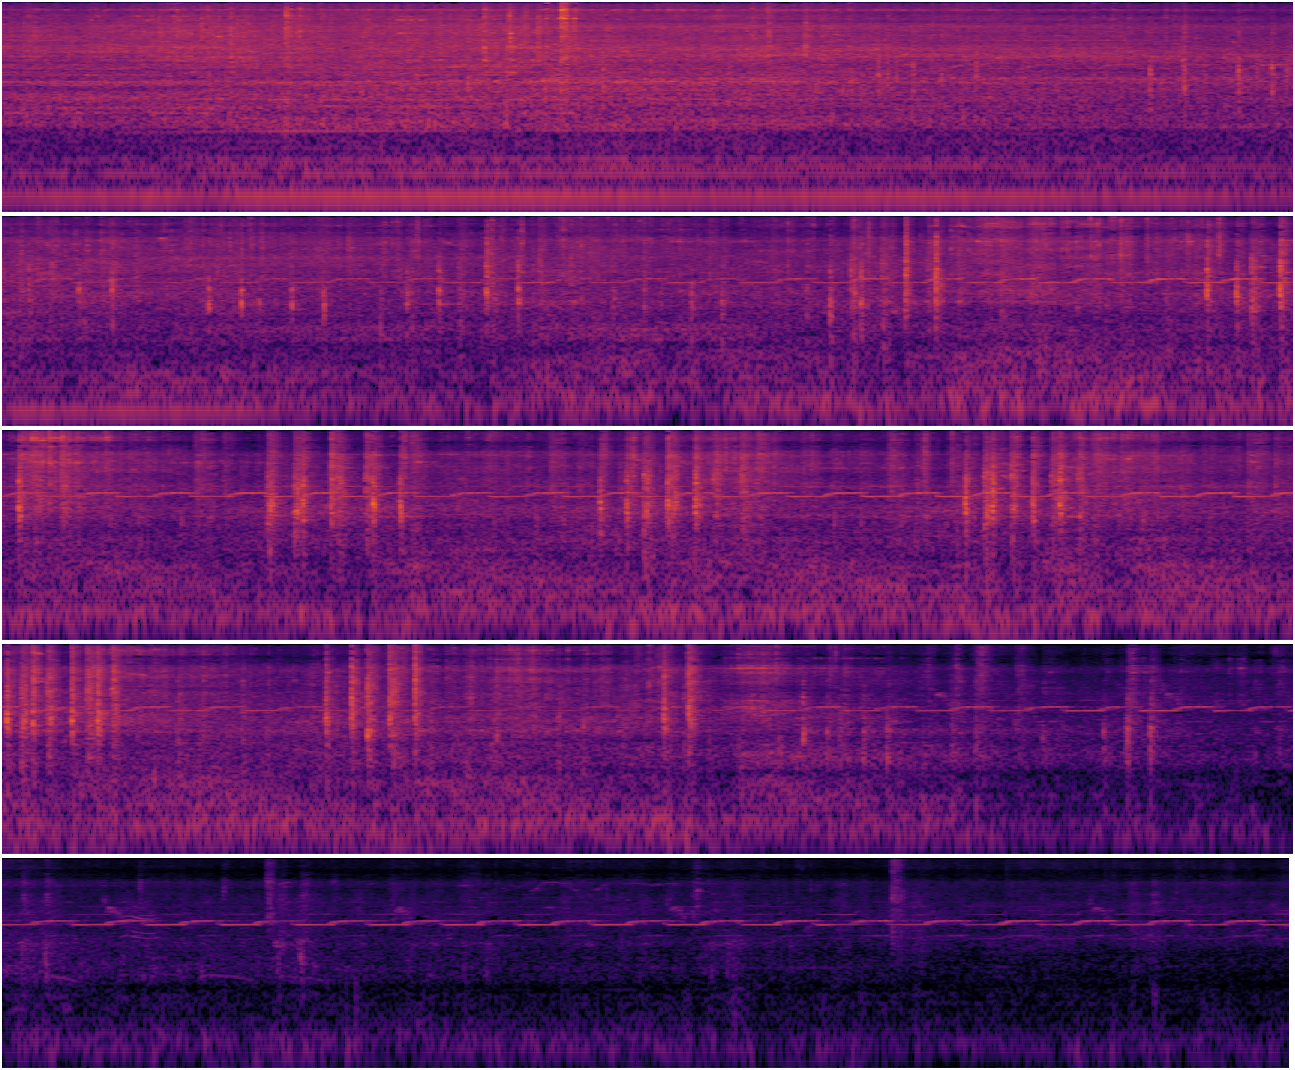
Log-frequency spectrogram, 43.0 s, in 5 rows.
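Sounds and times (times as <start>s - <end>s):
level crossing alarm: 0.0s - 43.0s
train carriages rumbling past: 0.0s - 43.0s
wheels clicking over rail joints: 0.0s - 43.0s.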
